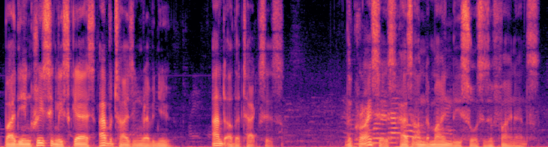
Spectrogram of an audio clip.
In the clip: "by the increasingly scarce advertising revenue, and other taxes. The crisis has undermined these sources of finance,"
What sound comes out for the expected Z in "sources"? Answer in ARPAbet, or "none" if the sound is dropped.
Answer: Z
